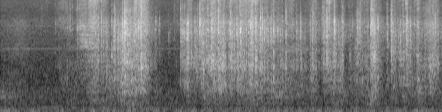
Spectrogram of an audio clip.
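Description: Paper rustling as the pages of a spiral-bound notebook are handled and turned, in two bursts, the second longer.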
